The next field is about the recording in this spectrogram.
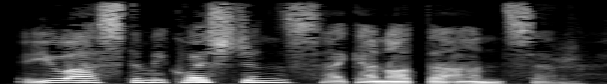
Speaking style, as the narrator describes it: said Stefan calmly, but his voice had warmed to more human cadences

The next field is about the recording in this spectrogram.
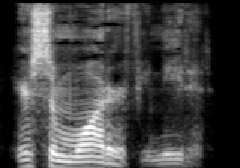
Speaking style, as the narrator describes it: I whispered

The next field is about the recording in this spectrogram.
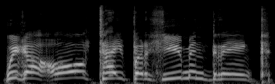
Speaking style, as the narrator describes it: shouted the female troll

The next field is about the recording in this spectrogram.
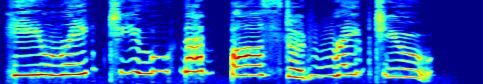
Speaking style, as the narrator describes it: I can no longer hold it inside, and I wail

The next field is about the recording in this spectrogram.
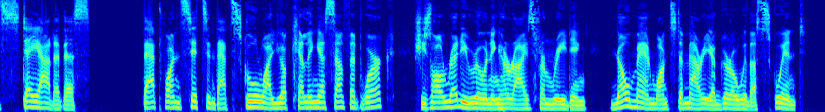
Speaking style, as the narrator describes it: My mother almost never snapped at Celia, but she said

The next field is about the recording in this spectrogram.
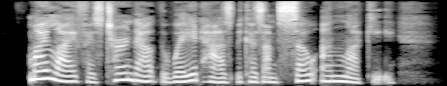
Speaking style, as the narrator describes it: she says, mimicking me in a dramatically saccharine voice

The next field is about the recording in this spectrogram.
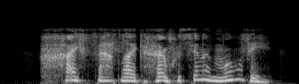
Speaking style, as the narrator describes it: Valerie said in a shaken voice

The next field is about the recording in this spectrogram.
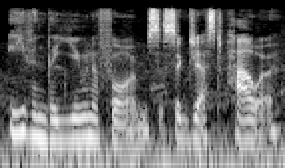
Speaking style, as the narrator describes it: she murmured

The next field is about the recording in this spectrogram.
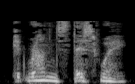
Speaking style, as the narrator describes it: he whispered

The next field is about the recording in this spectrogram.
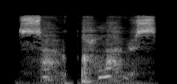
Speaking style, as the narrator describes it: Melanie whimpers

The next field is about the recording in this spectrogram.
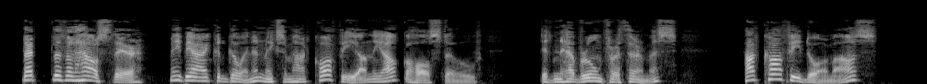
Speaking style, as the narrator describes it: Emma, sighing, said humbly

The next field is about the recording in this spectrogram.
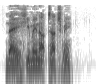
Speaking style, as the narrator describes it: he said stiffly

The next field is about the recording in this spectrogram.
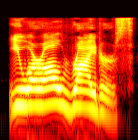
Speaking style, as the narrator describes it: he shouts

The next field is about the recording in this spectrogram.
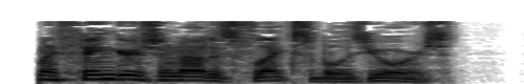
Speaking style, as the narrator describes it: Galmine said with a pleasant laugh

